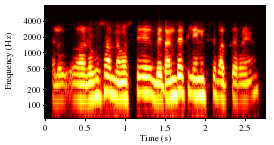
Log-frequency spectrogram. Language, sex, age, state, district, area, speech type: Hindi, male, 45-60, Madhya Pradesh, Hoshangabad, rural, conversation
